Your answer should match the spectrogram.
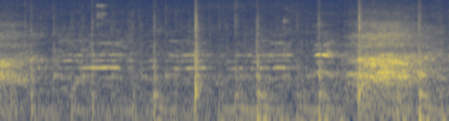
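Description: Conch shell blown in long, steady notes, with a crowd of devotees cheering in a swell near the end and sharp strikes ringing out throughout.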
